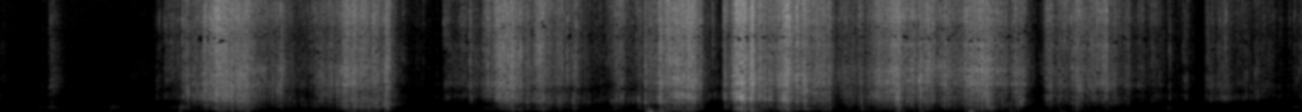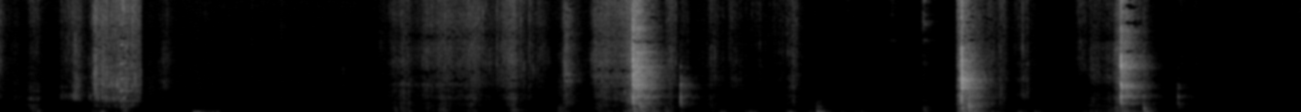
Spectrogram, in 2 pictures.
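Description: Plastic cling film crinkling and crackling for about ten seconds as it is peeled back off a glass dish of frozen ice cream. Later, a few short, sharper scrapes as a metal spoon scoops the hard ice cream.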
